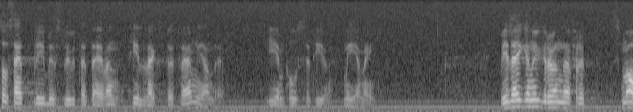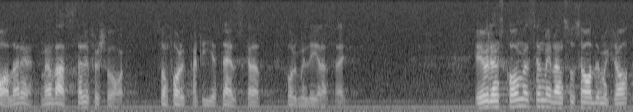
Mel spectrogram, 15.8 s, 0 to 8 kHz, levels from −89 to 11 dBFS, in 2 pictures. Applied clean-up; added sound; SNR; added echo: none; none; none; none.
